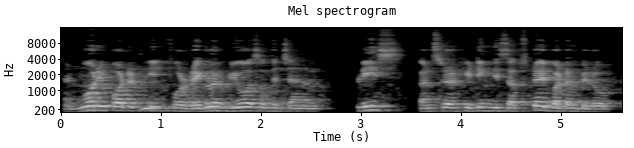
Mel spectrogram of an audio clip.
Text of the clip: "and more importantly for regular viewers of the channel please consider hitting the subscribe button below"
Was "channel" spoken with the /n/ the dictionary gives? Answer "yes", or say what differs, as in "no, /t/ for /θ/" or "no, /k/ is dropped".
yes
